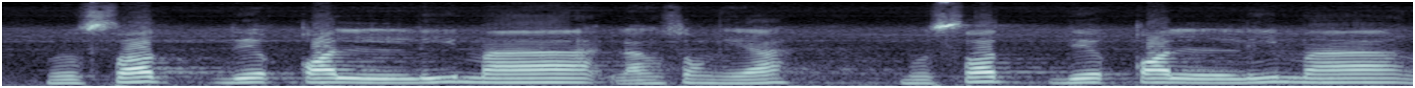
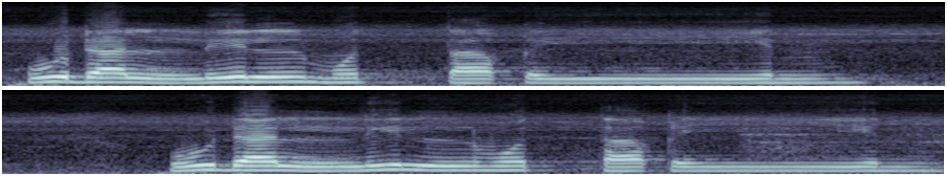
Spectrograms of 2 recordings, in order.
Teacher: Rumusnya apabila nun sukun atau tanwin bertemu dengan dua huruf, yaitu huruf lam dan ra ya, maka cara membacanya diidghamkan ya, dimasukkan ke dalam huruf berikutnya tanpa gunnah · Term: idgham bila gunnah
